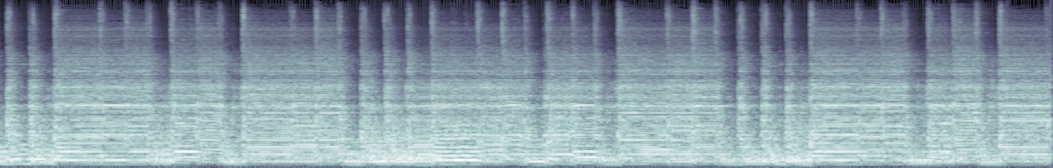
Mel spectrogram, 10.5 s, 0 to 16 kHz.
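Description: Ibanez S561 electric guitar played through a Fender Blues Jr III amp: chords and riffs picked and strummed, with many quick pick strokes.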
